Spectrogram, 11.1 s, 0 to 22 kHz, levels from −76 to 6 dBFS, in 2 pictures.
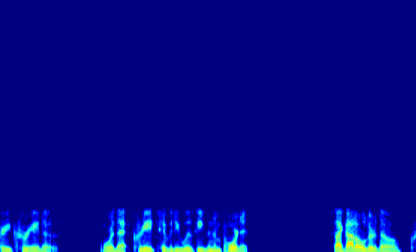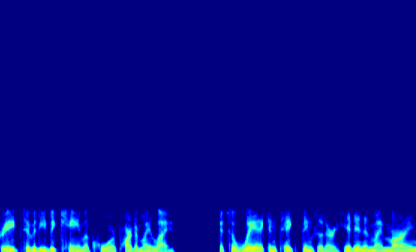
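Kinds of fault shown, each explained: Tandem speech coding, throughout the clip: the speech passed through more than one coder in series, each decoding and re-encoding what the previous link had already degraded, so the losses stack. The roughness and warble fit a chain ending in a low-rate narrowband coder around 7.4 kbit/s, like AMR-NB, behind ADPCM and mu-law stages. Nothing is heard above 3.8 kHz, leaving the speech muffled as well as grainy.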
